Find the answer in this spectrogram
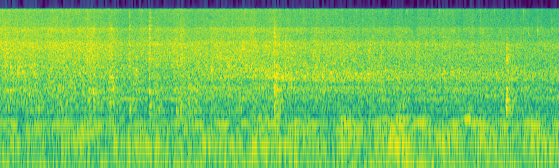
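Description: Chopped tomatoes, onion and ginger-garlic paste sizzling steadily as they fry in oil in a steel kadai, stirred with a steel spatula. A few sharp metal-on-metal clicks come through the sizzle.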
